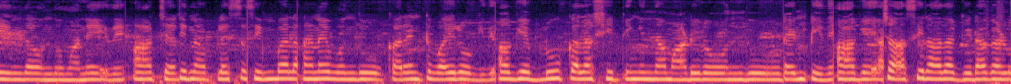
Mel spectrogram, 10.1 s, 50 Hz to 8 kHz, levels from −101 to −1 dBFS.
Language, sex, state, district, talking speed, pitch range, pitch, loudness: Kannada, female, Karnataka, Bellary, 150 wpm, 225-240 Hz, 230 Hz, -21 LUFS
